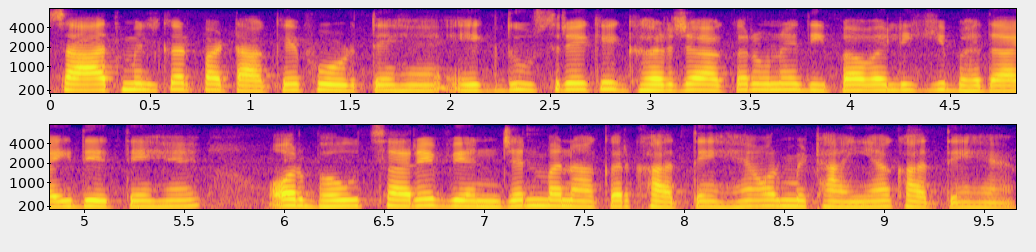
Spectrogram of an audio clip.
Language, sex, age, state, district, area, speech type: Hindi, female, 18-30, Rajasthan, Jaipur, urban, spontaneous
